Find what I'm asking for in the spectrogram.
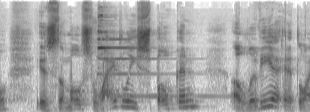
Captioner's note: bell dings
